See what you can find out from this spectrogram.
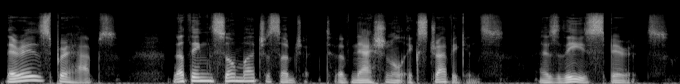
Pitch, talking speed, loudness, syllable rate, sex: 115 Hz, 125 wpm, -19 LUFS, 4.5 syllables/s, male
